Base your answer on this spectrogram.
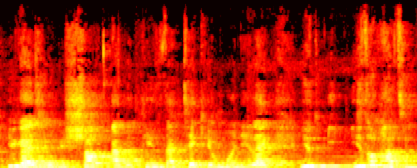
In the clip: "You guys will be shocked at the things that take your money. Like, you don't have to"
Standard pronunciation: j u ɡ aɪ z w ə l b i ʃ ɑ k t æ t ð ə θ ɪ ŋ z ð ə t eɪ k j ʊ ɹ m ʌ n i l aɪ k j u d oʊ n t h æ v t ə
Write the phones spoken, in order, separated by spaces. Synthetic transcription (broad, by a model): j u ɡ aɪ z w ə l b i ʃ ɑ k t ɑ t ð ə θ ɪ ŋ z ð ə t eɪ k j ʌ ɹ m ʌ n i l aɪ k j u d oʊ n t h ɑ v t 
